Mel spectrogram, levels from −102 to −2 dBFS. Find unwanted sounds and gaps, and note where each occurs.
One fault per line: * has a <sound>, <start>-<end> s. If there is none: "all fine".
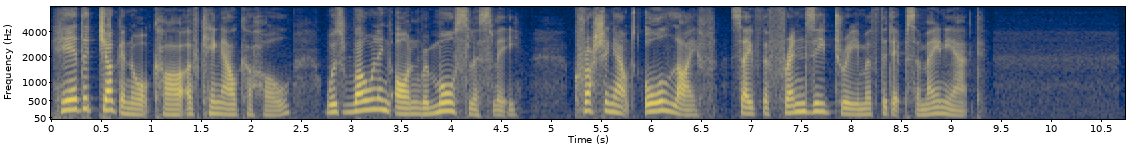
all fine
